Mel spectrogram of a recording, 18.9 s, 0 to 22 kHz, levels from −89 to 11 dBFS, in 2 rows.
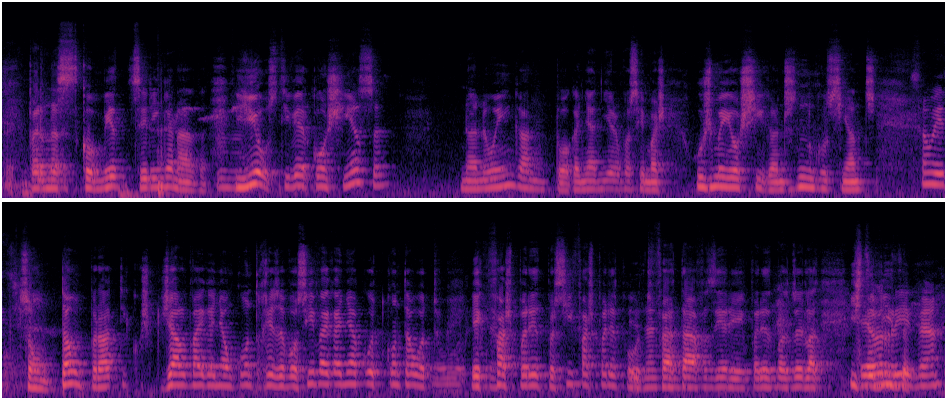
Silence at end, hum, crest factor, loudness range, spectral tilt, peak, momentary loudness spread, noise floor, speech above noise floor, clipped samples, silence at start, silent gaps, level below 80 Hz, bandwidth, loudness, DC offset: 0 s; none; 18 dB; 4 LU; -5.5 dB/octave; -14 dBFS; 9 LU; -59 dBFS; 26 dB; under 0.1%; 0 s; none; -58 dBFS; 15.5 kHz; -34 LUFS; under 0.1%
